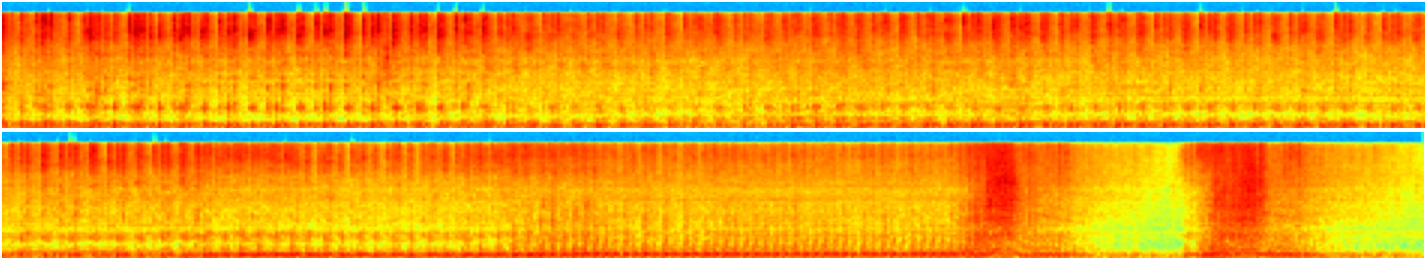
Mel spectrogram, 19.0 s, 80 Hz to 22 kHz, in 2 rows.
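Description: Chevrolet 454 big-block V8 with a BDS 8-71 Roots-type supercharger idling steadily, then revved in two quick throttle blips near the end, each rising and falling back.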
